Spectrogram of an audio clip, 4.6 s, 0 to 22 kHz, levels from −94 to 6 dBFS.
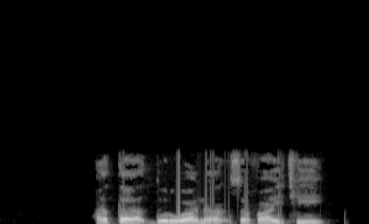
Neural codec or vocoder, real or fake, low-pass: none; real; 7.2 kHz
